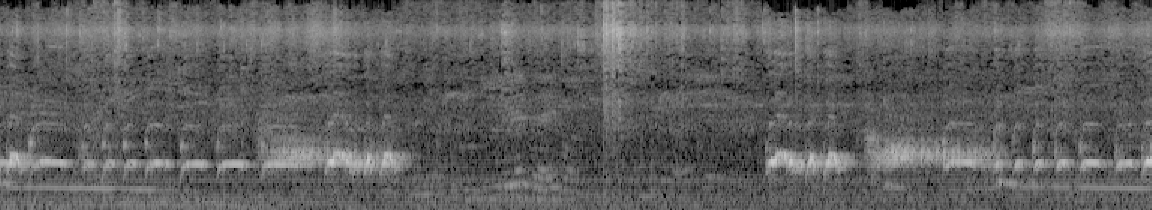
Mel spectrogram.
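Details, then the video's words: Zebra doves of the cemani and Bangkok varieties singing a duet: warbled, bubbling cooing phrases with fluttering notes, one burst of about four seconds and another after a pause, over a steady low hum. "duet perkutut cemani dan Bangkok"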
